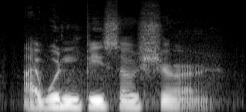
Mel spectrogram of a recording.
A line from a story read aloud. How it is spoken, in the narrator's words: he said evenly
